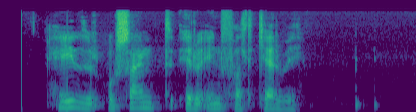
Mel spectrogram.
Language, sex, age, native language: Icelandic, male, 40-49, Icelandic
